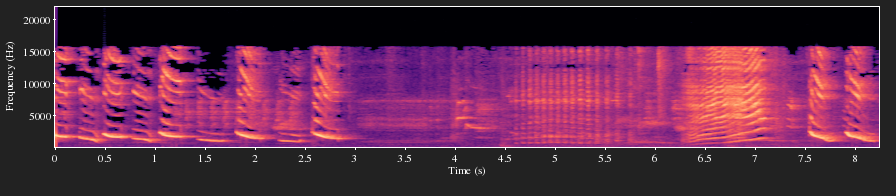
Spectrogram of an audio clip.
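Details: Black-throated laughingthrush morning song used to spur other caged birds into singing: a run of loud descending whistled notes about twice a second, then quieter chatter and a harsh rasping sweep before more whistles.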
